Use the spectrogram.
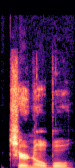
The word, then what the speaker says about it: Chernobyl: Chernobyl.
